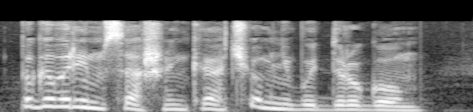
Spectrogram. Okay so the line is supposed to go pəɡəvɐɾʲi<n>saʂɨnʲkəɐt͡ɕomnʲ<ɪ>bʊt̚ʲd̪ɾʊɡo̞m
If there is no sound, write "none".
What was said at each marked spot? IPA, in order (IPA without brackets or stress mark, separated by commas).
m, ɪ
